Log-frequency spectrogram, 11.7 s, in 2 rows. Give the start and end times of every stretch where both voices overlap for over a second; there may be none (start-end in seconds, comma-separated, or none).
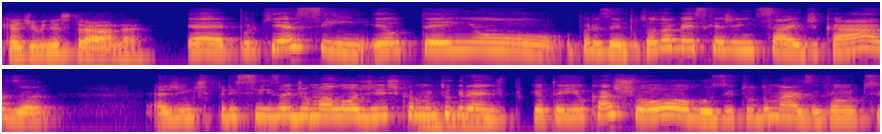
none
